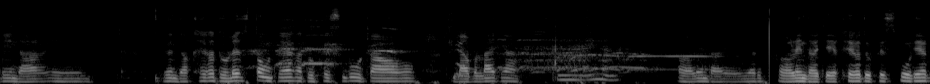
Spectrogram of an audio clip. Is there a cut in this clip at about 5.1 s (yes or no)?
no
